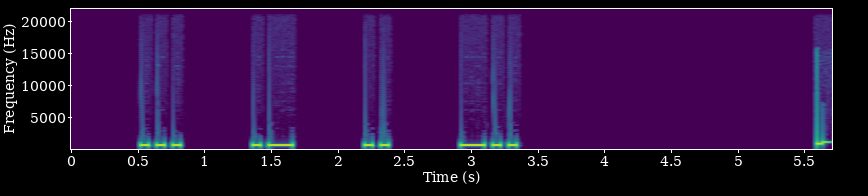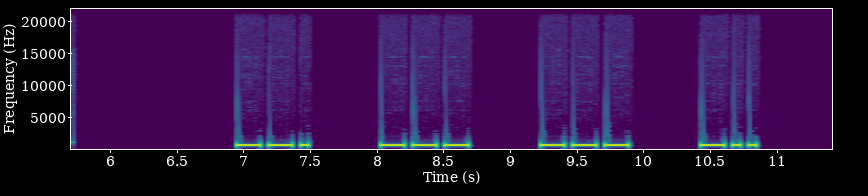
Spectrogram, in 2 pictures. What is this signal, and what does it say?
Morse code, heard as a keyed tone, about 20 wpm, spaced as for 11 wpm, 700 Hz. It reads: SAID GOOD
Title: 3x Character Spacing - Top 200 Words - 20wpm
